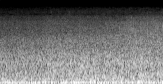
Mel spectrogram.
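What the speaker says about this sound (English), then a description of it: "These waves are non-conducive for surfing" Ocean waves break on the shore at Galveston, a loud, continuous wash of surf with steady wind rush across the microphone and no distinct individual crashes.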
